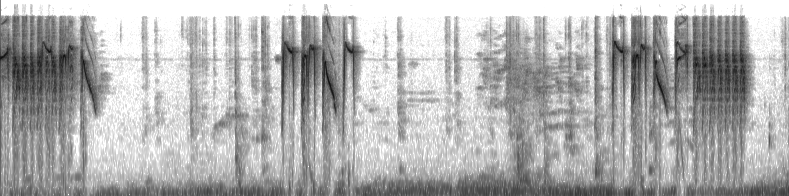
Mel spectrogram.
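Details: Rolling lure song of a juvenile wingko cinereous tit: buzzy high rattles paired with sharp descending whistles, a quiet stretch of several seconds, then another whistle-and-rattle phrase over constant low hum.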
